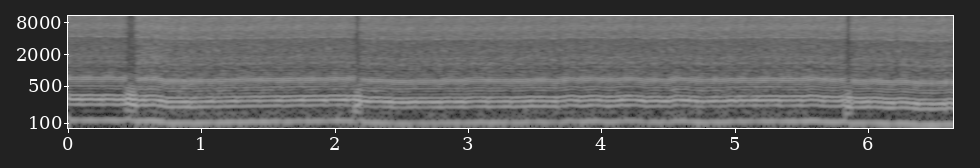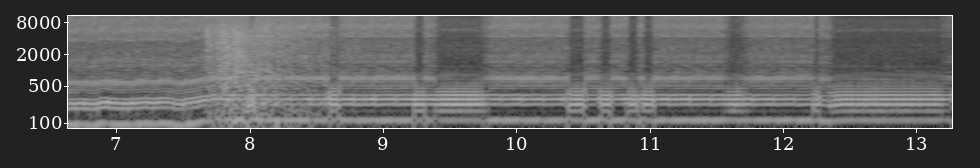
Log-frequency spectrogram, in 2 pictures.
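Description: A motorcycle engine roars steadily at high revs.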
